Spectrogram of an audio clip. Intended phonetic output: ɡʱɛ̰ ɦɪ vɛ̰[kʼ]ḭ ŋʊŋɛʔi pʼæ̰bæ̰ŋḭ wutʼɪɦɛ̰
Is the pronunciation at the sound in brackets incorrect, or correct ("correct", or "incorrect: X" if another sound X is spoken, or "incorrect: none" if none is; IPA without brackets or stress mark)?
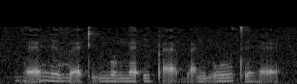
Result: correct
